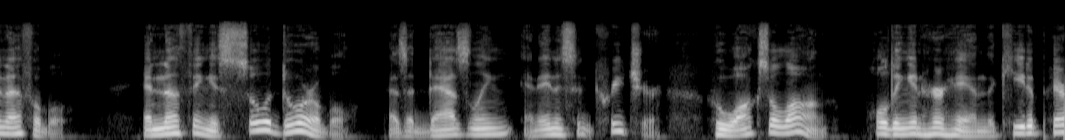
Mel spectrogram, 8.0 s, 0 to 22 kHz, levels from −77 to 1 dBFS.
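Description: No technical faults can be heard in the speech, which has simply passed through a normal call codec path.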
